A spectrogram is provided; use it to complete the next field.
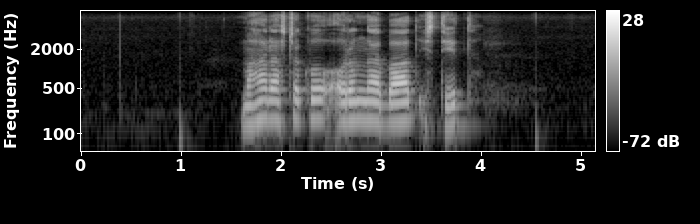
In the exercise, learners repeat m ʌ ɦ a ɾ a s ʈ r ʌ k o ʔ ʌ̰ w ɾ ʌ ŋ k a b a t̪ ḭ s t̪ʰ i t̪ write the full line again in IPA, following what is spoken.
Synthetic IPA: m ʌ ɦ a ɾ a s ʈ r ʌ k o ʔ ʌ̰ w ɾ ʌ ŋ ɡ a b a d̪ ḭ s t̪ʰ i t̪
